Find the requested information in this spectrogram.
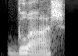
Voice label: "gouache", Indian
